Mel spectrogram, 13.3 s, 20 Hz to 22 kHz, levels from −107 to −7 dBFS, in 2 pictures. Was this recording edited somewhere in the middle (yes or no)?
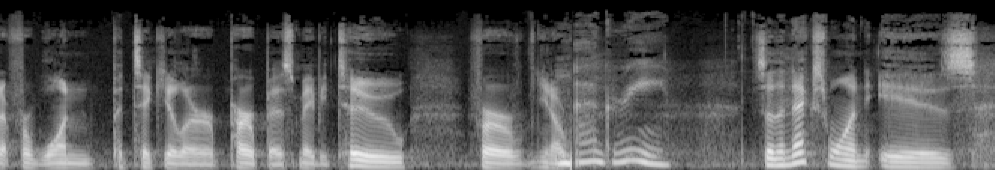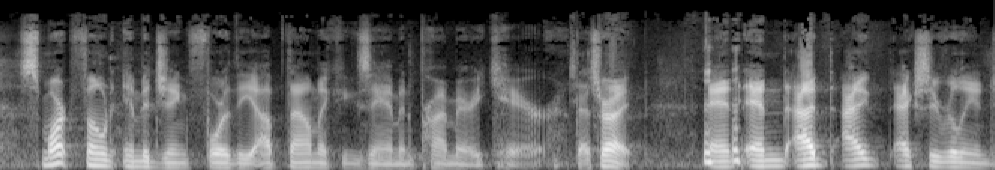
yes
